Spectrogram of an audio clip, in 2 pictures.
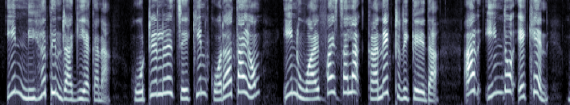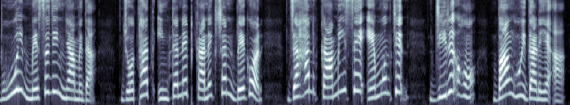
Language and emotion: Santali, angry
